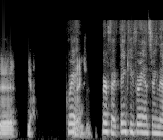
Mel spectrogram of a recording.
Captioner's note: speaking faintly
